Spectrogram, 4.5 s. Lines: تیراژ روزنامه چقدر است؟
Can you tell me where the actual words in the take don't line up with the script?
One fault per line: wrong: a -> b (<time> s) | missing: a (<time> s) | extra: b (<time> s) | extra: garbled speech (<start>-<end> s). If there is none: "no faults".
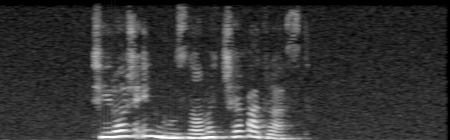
extra: این (1.4 s)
